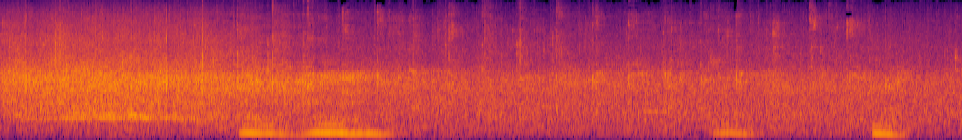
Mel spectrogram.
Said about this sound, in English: And we're also joined by, yes, give them applause, former governors David Patterson and George Pataki.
